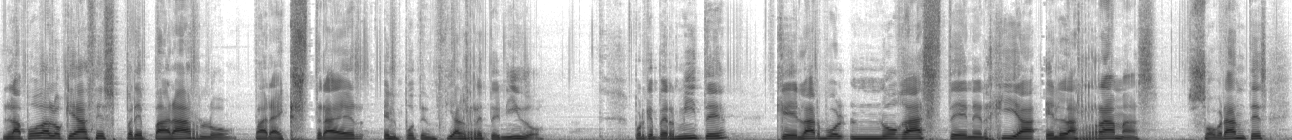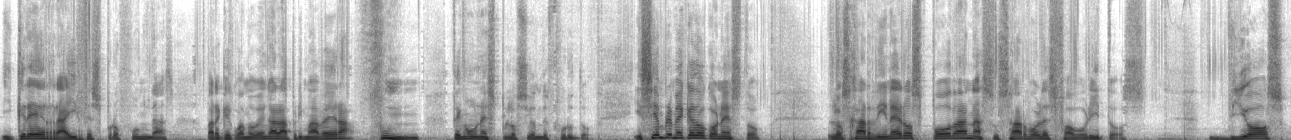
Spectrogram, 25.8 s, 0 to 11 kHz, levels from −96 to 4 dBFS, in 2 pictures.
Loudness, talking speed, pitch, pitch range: -16 LUFS, 125 wpm, 140 Hz, 125-155 Hz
